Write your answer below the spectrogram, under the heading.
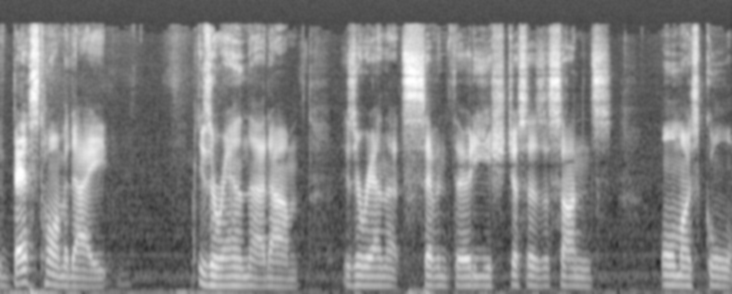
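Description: A man with an Australian accent speaks in a flat, monotone way, leaving long, frequent pauses. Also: medium pitch for a man, moderate pace. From Yass, New South Wales, Australia. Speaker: rodeo team roper. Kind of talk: casual chat. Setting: studio.

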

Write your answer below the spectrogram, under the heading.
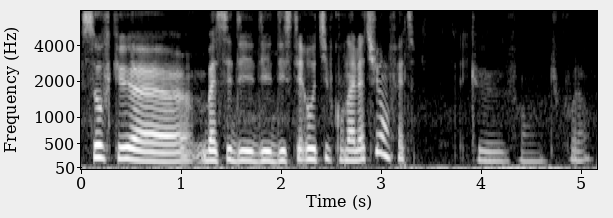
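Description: A woman with an unremarkable speaking voice, medium pitch and ordinary pitch variation, big swings in loudness, at a fairly slow pace. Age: 20s. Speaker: psychology student. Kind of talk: casual chat.

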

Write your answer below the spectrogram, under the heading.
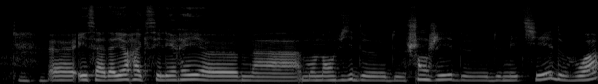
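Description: A woman's medium-pitched voice, monotone and flat in intonation, at a very slow pace. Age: 20s. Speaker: artist and trainee interior decorator. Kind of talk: interview. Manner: halting, with frequent hesitations.

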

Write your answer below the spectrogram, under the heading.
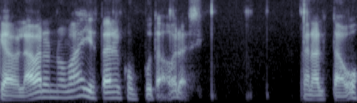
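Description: Recorded dry and close with no echo, the voice has ordinary pitch variation and a Chilean accent. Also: man. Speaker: university student podcaster. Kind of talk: casual chat.

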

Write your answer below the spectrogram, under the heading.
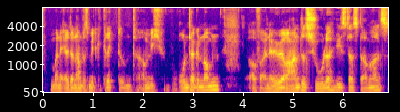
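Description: A man speaks at a moderate pace in a very deep, low, somewhat breathy voice with fairly even intonation. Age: 70s. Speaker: personal development coach and therapist. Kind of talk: interview.

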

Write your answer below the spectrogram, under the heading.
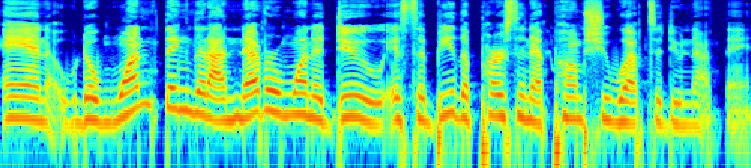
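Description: Here is a woman with an unremarkable speaking voice at medium pitch, using ordinary pitch variation. She talks at a fairly quick pace with hardly any pauses, in a dry, close sound with no echo. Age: 20s. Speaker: podcast host, faith and business coach. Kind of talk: casual devotional monologue.

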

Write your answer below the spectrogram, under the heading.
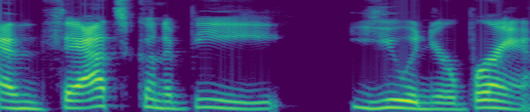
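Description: A woman speaks in a plain, everyday voice at medium pitch. Her fairly slow delivery has a dry, close sound with no echo. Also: very clean recording, silent background. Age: 40s. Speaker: podcast co-host and business coach. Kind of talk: casual chat.

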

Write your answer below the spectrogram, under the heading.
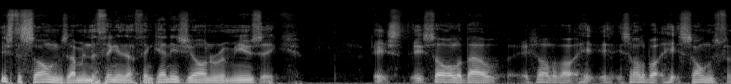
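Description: Speaking with a Yorkshire accent, a man uses a fairly low pitch, a dark, mellow tone and fairly even intonation. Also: moderate pace. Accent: northern English (Yorkshire). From northern England, Hull (Yorkshire). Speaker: music producer. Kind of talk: casual interview chat. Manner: halting, with many fillers.

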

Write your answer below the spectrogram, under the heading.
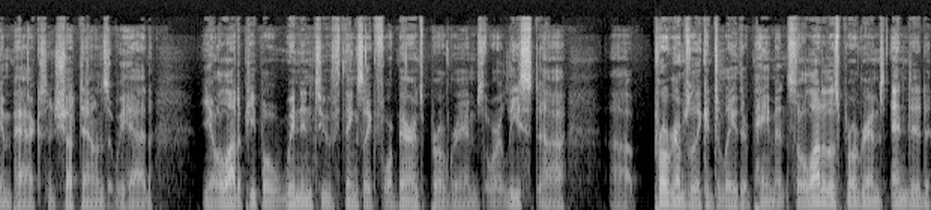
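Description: A man talks at a very fast pace with a fairly low pitch and a dark, mellow tone. The sound is dry and close, with no echo. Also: very clean recording, silent background. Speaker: radio co-host. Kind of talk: casual radio chat. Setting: radio studio.

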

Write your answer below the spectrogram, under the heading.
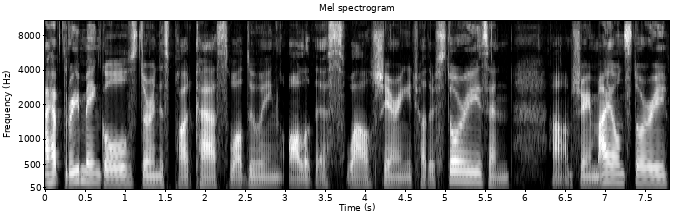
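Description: Spoken with an American accent at a moderate pace, the voice shows ordinary pitch variation on a very clean recording with a silent background. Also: woman. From Massachusetts. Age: 20s. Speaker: podcast host. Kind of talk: testimony.

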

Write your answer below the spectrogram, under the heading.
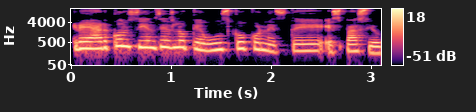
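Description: A woman's unremarkable speaking voice at a fairly slow pace, with ordinary pitch variation. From Mexico. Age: 20s. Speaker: nutrition student and podcaster. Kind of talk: solo podcast monologue.

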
